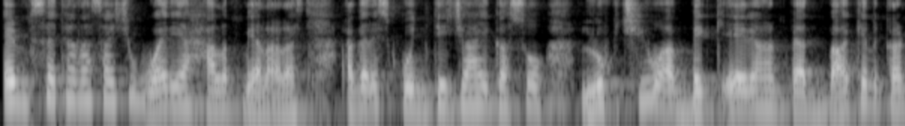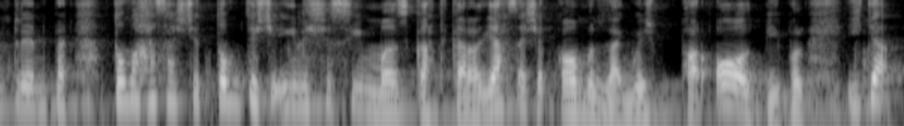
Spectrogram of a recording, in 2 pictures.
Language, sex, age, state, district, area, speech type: Kashmiri, male, 30-45, Jammu and Kashmir, Budgam, rural, spontaneous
